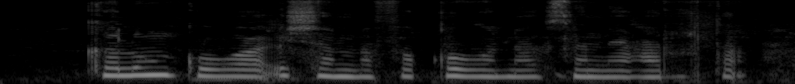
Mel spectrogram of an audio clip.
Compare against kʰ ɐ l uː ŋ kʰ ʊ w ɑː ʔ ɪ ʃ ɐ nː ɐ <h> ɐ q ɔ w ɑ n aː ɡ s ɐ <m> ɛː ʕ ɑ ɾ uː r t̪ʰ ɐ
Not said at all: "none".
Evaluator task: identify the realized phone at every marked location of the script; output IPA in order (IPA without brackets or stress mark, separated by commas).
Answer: f, n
